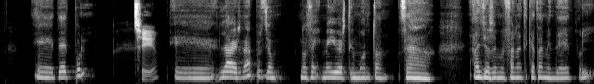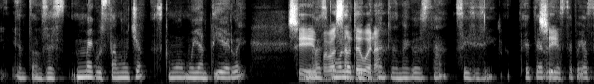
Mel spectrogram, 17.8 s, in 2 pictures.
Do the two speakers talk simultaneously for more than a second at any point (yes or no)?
yes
